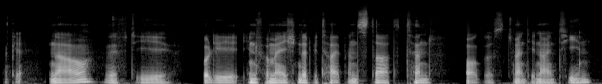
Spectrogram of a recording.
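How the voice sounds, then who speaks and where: A man's voice: sits low, flat delivery, moderate pace, a little mellow, no echo. A man giving casual gaming commentary, muttering to himself as he puzzles things out. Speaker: game streamer, let's-player.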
